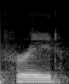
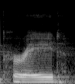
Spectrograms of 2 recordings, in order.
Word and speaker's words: Parade: the models were wearing parade. Um so let's see. I suppose in French it's parad, which also means just to walk.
